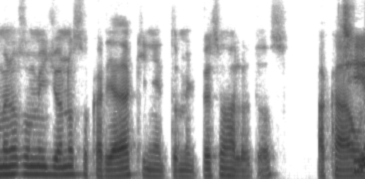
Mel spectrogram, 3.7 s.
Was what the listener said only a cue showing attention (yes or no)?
no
